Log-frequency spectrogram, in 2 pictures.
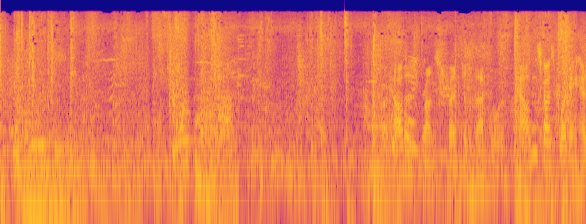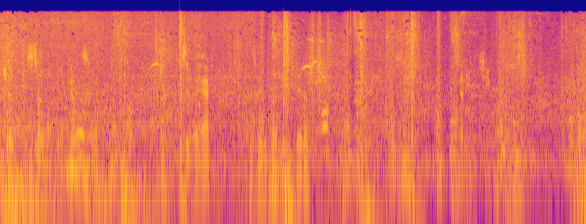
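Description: Weapons clash and strike in a fast fight.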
